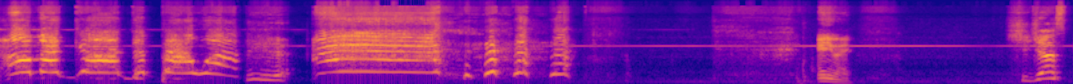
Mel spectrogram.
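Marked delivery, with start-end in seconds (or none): 0.0-3.3 high, loud overwhelmed scream; shocked scream. Retold or imitated. Jean screaming as she's overwhelmed by power. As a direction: cry out as the power floods in. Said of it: "She's like".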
